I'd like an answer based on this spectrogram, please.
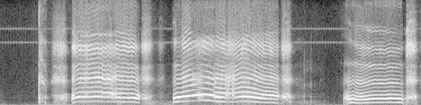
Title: crying for food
